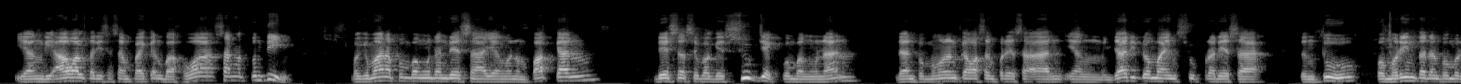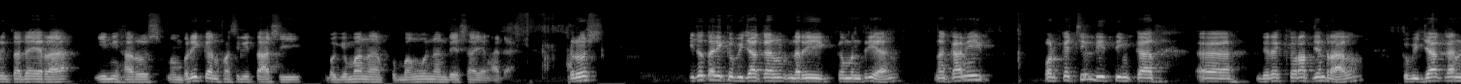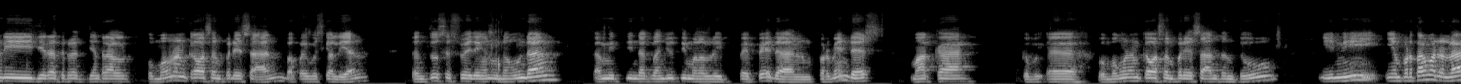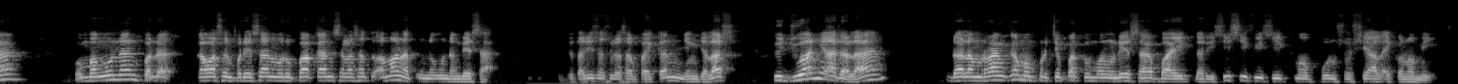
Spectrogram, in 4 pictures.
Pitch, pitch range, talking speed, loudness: 140 Hz, 130-170 Hz, 120 wpm, -22 LUFS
